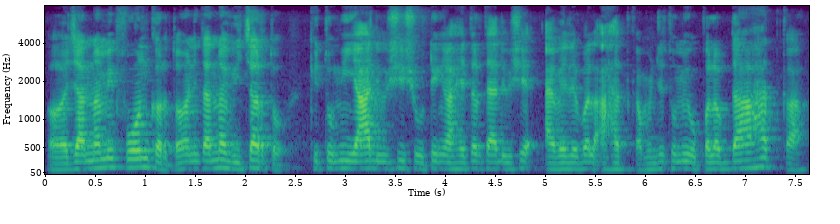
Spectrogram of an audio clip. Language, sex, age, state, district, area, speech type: Marathi, male, 18-30, Maharashtra, Raigad, rural, spontaneous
